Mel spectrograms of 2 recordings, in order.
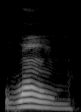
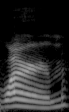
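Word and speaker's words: Woim: the club's rivals and neighborhood bullies, Buck, and Wome. Wome. I call them two bullies. Just sum it up. Because his name isn't Worm.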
